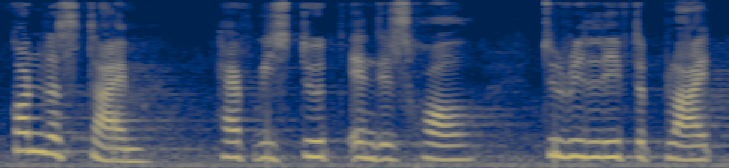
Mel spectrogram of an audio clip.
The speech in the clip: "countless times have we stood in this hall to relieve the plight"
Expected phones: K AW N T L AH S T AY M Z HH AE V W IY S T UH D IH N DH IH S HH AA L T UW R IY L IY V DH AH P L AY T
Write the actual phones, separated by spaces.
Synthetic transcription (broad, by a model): K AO N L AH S T AY M HH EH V W IY S T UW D IH N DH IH S HH AA L T UW R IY L IY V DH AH P L AY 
